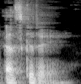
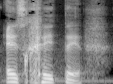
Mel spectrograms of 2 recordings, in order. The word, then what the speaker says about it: Enschedé: 然后，因为他在他的那个那个印刷厂嘛，叫那个什么恩斯赫德、对，我们英文就念 Enschede。但我觉得可能荷兰语是怎么念的来着？ – 荷兰应该是念 Enschede，那个他这个是皇家印刷厂嘛，对吧？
